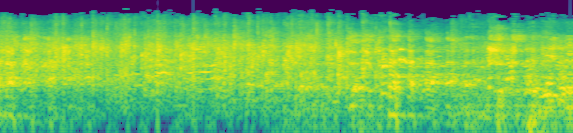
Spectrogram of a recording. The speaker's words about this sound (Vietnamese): Vỗ tay đi.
